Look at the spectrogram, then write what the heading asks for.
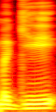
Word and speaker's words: Mk.gee: Pronounced McGee.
